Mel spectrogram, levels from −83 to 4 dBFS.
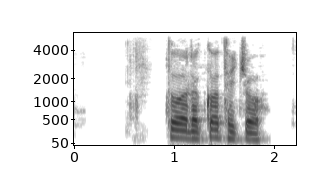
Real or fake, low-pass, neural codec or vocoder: real; 5.4 kHz; none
